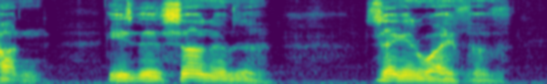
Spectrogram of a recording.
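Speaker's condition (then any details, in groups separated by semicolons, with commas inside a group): Parkinson's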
